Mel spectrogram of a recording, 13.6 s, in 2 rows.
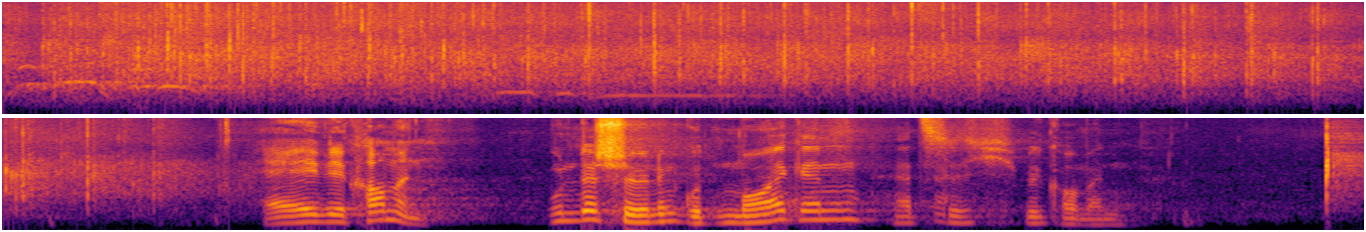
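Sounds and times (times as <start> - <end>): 
audience applause: 0.0 - 7.9
speech: 8.1 - 12.6.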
